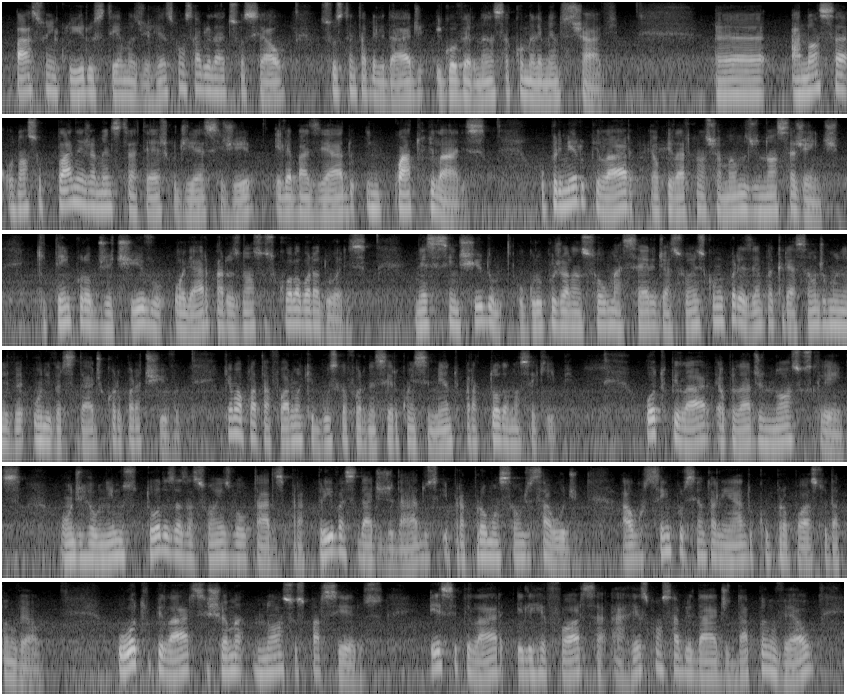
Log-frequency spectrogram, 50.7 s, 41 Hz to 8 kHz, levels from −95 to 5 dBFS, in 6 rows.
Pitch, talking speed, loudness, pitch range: 105 Hz, 150 wpm, -33 LUFS, 95-115 Hz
